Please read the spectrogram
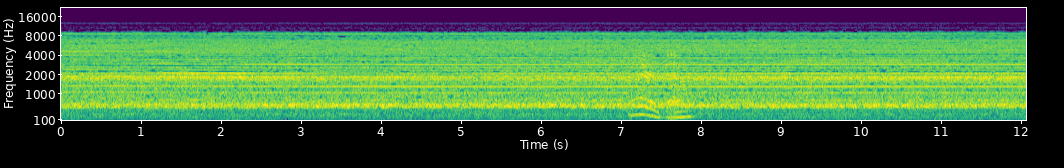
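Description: Embossing heat tool blowing steadily, a loud even fan rush with a faint motor whine, melting clear embossing powder on the stamped cardstock until it turns shiny.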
